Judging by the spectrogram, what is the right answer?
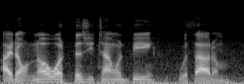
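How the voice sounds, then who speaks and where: A friendly raccoon shopkeeper from a storybook , read by a man. The voice is fairly low, neighborly and admiring. There is noise in the background. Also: fairly even intonation, a little fast, fairly bright tone, close to an everyday voice. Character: friendly male raccoon coffee shop owner.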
